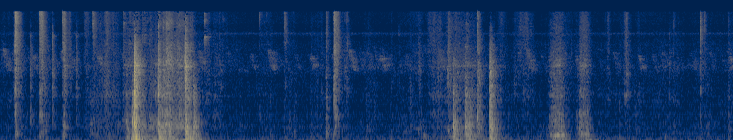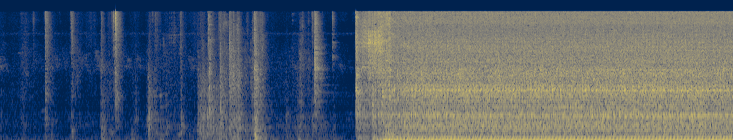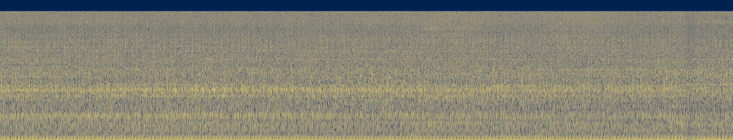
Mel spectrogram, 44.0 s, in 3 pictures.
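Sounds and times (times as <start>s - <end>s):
tractor diesel engine idling: 21.8s - 43.9s.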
